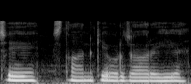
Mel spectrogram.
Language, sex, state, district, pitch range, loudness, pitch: Hindi, male, Chhattisgarh, Kabirdham, 165-185 Hz, -14 LUFS, 175 Hz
